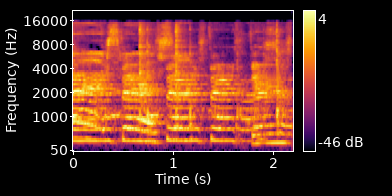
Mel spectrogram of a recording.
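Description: A young girl singing a simple sing-song tune in short held notes that step up and down, a few notes a second.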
